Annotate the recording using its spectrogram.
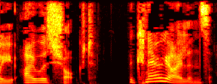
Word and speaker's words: Canary Islands: Now be careful here with pronunciation. I know it's very difficult, but it's así. The Canary, not Canaria, the Canary, Canary como el pájaro, the Canary Islands, sin la S y con la S al final, pero sin la S entre media. So the Canary Islands, land like tierra, and island, I like ojo. That's the pronunciation.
